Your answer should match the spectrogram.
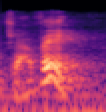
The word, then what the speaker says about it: Yahvé: O sea, no había en hebreos, no hay vocales. Pero para que entonces pudiera tener algún sonido, le decían Yahvé. No sé cómo se dice eso en hebreo, pero es Yahvé.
